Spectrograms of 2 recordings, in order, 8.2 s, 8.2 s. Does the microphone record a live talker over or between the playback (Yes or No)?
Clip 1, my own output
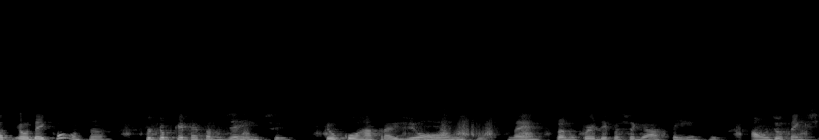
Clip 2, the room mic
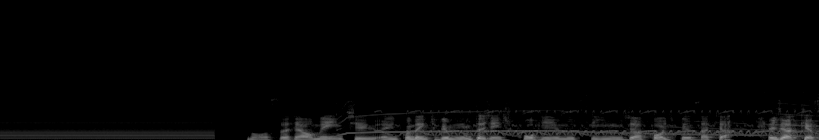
Yes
